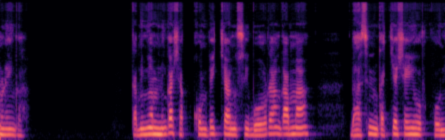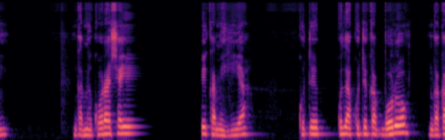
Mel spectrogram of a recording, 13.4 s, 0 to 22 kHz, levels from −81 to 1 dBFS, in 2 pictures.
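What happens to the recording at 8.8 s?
That's a call audio freeze from 8.57 to 9.70 s. After "ngamekora shai" the last sound smears into a fading buzz, then about 0.8 s of silence. It's likely a jitter buffer running dry while packets were held up. It resumes at "weka mehia" with nothing lost, just 1.1 s later.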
